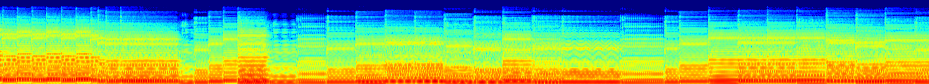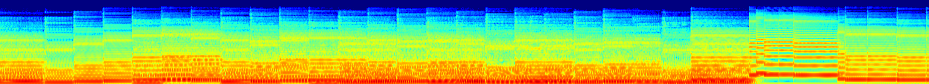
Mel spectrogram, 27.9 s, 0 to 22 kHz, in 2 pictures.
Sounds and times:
Cello: 0.0 - 25.3.

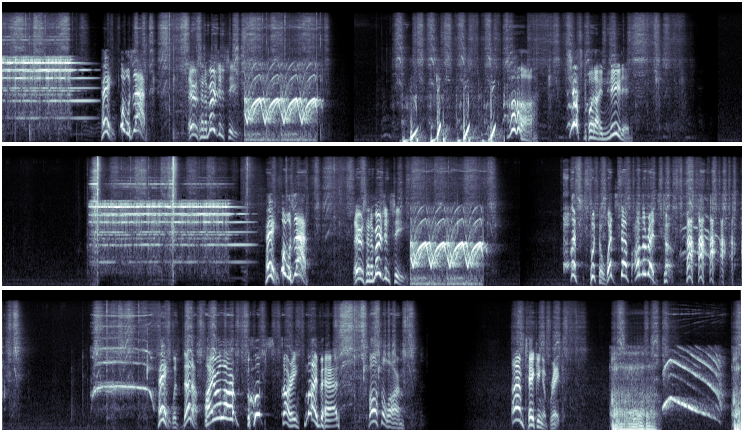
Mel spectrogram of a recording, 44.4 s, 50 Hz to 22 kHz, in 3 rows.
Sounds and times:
Speech: 2.0 - 2.9, 3.8 - 4.8, 11.3 - 12.6, 20.1 - 21.0, 21.9 - 22.9, 26.1 - 28.2, 32.8 - 36.4, 37.0 - 37.7, 39.8 - 40.9.

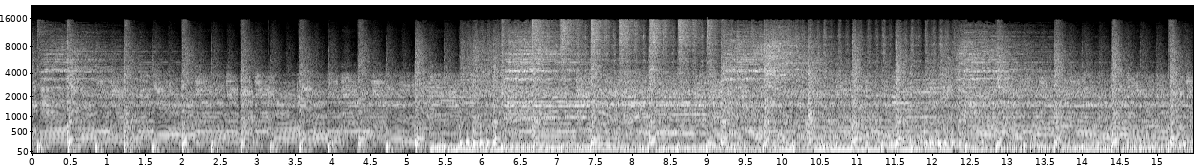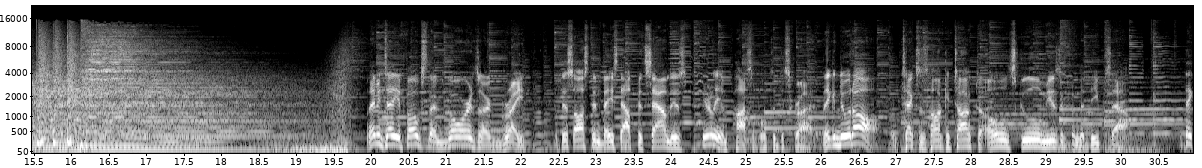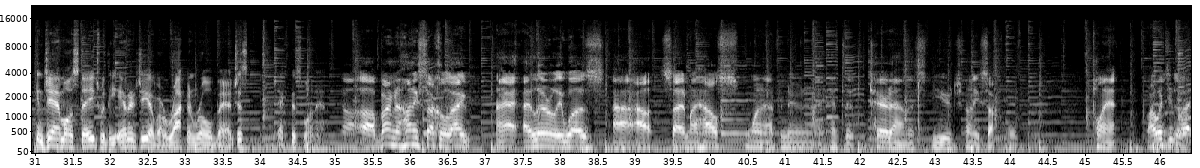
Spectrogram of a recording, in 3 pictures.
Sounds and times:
Music: 0.0 - 46.4
Speech: 20.0 - 30.2, 30.8 - 44.1, 45.1 - 46.4.

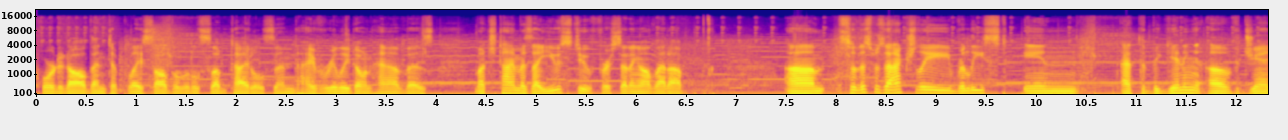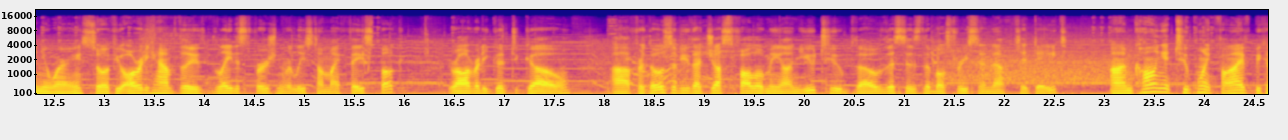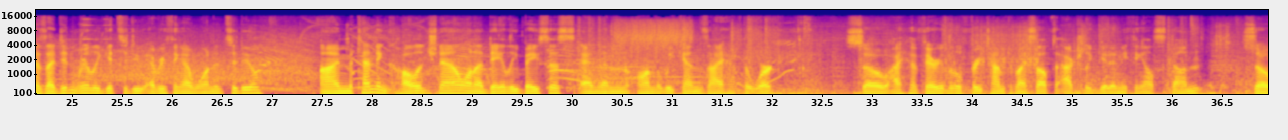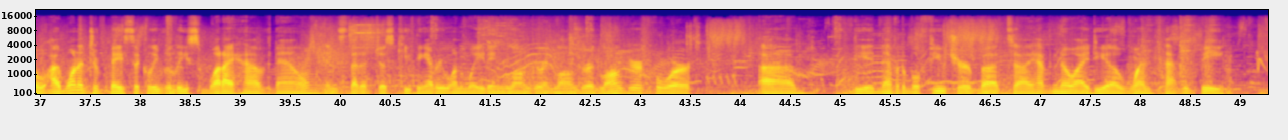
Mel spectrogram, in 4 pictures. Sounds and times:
Speech: 0.0 - 6.5, 7.5 - 32.2, 32.8 - 49.1
Music: 0.0 - 49.2.

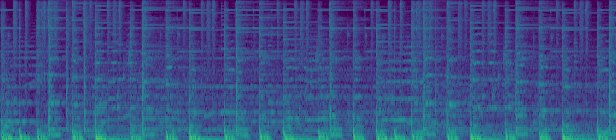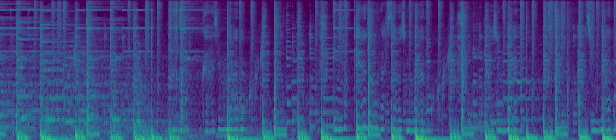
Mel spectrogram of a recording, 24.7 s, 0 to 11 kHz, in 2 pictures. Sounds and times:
Jingle, tinkle: 0.0 - 17.5, 18.6 - 20.7.

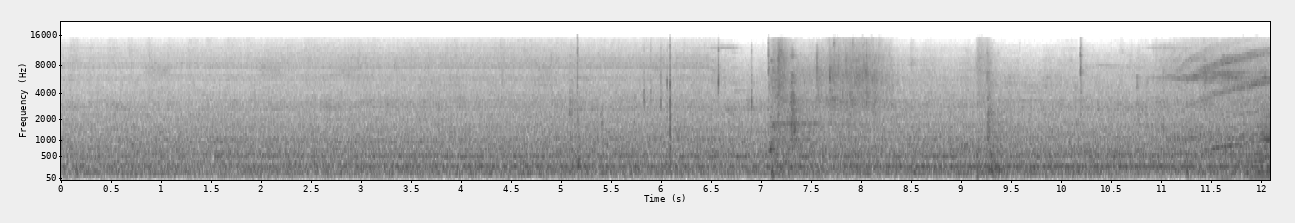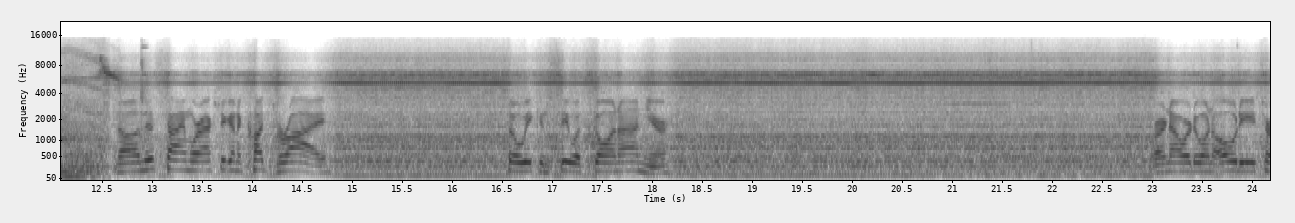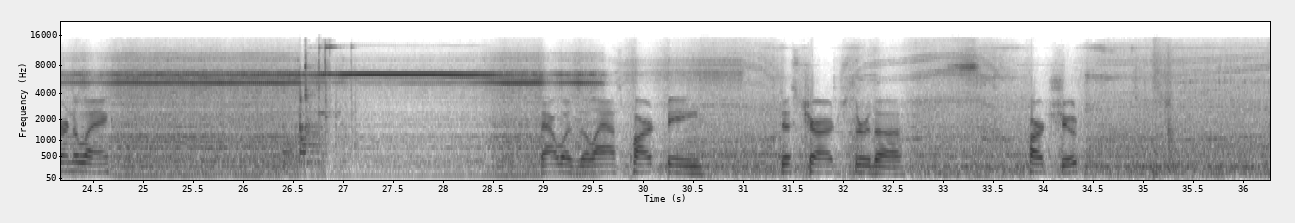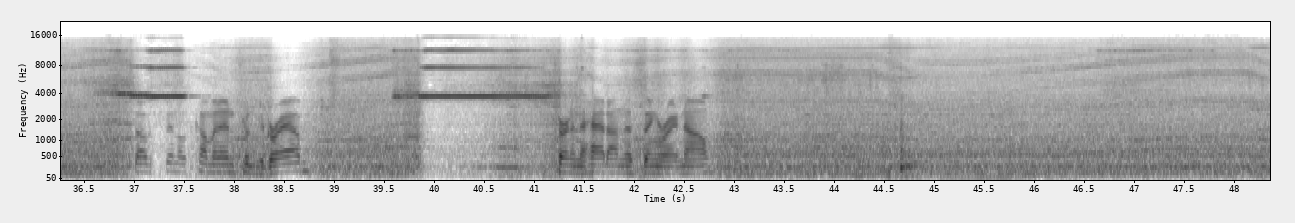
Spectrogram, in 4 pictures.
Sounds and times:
Speech: 12.6 - 14.8, 16.5 - 18.2, 23.0 - 24.7, 29.0 - 30.7, 31.4 - 32.6, 33.9 - 34.4, 37.0 - 38.8, 41.2 - 42.8.

